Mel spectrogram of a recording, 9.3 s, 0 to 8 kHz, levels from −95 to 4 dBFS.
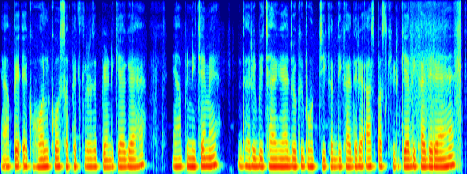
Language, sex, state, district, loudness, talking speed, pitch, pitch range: Hindi, male, Jharkhand, Palamu, -16 LUFS, 205 wpm, 135 Hz, 135-140 Hz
